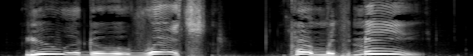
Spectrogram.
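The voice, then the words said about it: Squeaky high-pitched helium voice. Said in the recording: “inhaled some of the helium of those balloons ... That's a great helium voice.”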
